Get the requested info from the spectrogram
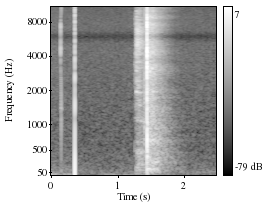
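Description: An arrow shot from a bow: two sharp clicks, then about a second and a half in a brief rush of the arrow ending in a loud smack as it strikes the cardboard backstop behind the candle.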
